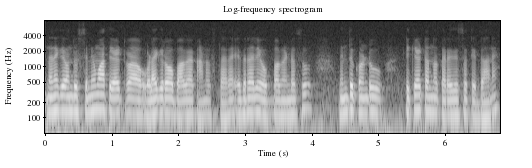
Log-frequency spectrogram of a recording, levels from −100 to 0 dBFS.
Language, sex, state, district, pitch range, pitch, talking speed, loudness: Kannada, male, Karnataka, Bangalore, 110-130 Hz, 120 Hz, 130 wpm, -17 LUFS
